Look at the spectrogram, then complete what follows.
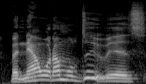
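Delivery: voice breaking and cracking mid-phrase. Explaining a redstone build to viewers when the voice cracks. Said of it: "voice crack".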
